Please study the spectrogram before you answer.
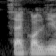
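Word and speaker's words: psychology: साइकोलॉजी, साइकोलॉजी word, देखिए पी एस वाई, इसको हम पी साइलेंट रखेंगे, एस वाई सी एच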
